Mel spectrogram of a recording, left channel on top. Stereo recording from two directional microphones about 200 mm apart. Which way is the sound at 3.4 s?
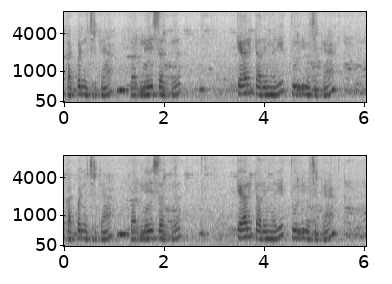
Centre (ahead or behind).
